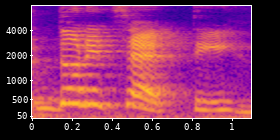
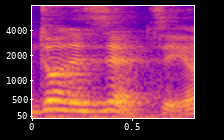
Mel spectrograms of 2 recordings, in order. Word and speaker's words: Donizetti: opera by we were talking about the composer earlier, and you pronounce it so beautifully. – Donizetti. – Donizetti.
